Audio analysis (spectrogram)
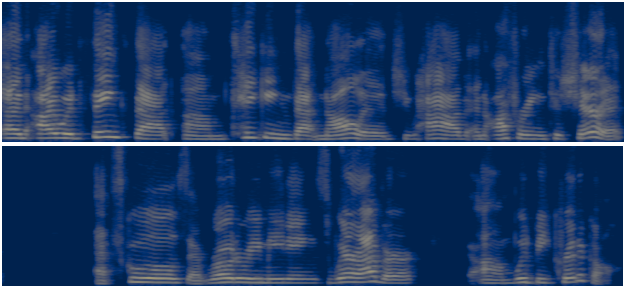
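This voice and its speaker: Against a quiet background, a woman with a fairly high pitch talks at a very slow pace, with ordinary pitch variation and big swings in loudness. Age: 60s. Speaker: conservation educator and summit presenter. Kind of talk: Q&A session at online conference.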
